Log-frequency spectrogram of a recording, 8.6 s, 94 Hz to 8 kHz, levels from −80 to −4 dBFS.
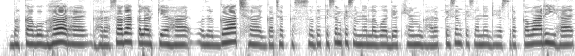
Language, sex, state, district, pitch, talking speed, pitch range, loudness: Magahi, female, Bihar, Jamui, 245 Hz, 230 wpm, 235-260 Hz, -30 LUFS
